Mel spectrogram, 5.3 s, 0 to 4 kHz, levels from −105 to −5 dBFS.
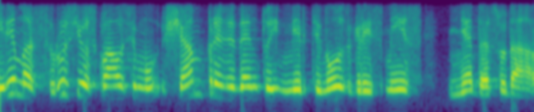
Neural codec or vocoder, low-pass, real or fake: none; 3.6 kHz; real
